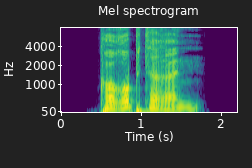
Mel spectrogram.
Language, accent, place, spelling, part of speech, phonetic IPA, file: German, Germany, Berlin, korrupteren, adjective, [kɔˈʁʊptəʁən], De-korrupteren.ogg
- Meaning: inflection of korrupt: 1. strong genitive masculine/neuter singular comparative degree 2. weak/mixed genitive/dative all-gender singular comparative degree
